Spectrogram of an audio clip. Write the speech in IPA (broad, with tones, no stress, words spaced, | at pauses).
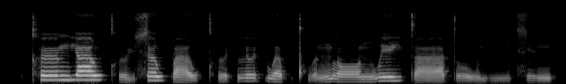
kʰœː˥ŋjaː˥w kʰɵ˨ɥsɐ˥wpaː˨wkʰɵ˨˥t̚ lɵ˥t̚ wɐ˧p̚kʷʰɐ˨˥ŋlɔː˧n we˥jt̪aː˨˧t̪o˨w jiː˨˧t͡sɪ˧ŋ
